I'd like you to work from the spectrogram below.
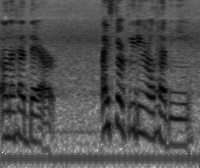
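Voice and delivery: usual speaking voice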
